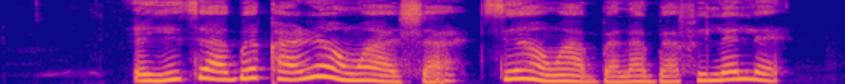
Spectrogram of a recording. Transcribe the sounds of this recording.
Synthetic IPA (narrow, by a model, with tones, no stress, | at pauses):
e˨ji˨˦ti˦a˧ɡ͡bɛ˦ka˧ɾi˦a˦˨w̃ɔ̃˧a˨ʃa̰˨ti˨˦a˦˨w̃ɔ̃˧a˨ɡ͡ba˨la˧ɡ͡ba˨˦fi˧lɛ˦lɛ˦˨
